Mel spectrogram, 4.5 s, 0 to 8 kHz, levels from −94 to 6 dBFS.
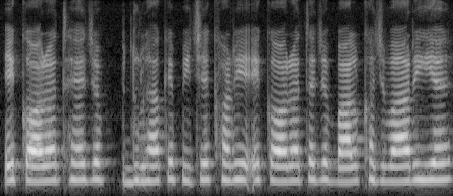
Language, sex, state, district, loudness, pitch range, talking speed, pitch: Hindi, female, Chhattisgarh, Bastar, -16 LUFS, 235-255 Hz, 225 wpm, 245 Hz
